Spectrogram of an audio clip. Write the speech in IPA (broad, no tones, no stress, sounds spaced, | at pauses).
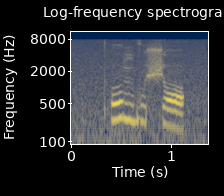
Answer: pʰ o ŋ ɡ u ʃ ɔ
